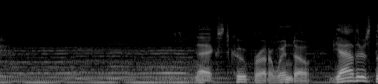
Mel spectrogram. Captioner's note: crickets chirping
